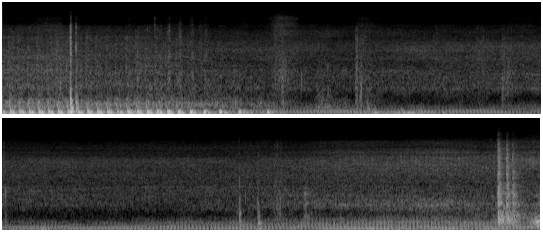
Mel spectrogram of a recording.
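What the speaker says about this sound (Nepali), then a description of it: "दाइको बाइकले मजाले तानिदिरहेको छ" A motorcycle engine revs hard in close, rapid pulses for the first two seconds while climbing an off-road hill track on Serai Chuli in Chitwan, then drops to a quieter, steady running hum with scattered clatter.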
